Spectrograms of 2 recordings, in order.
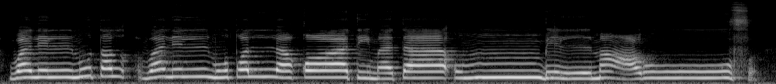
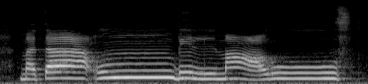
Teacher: جب بھی نون ساکن یا نون تنوین کے بعد حرف با آئے گا تو ہم نے نون کی آواز کو میم کی آواز سے بدل کر پڑھنا ہے، یہ اقلاب ہوتا ہے.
